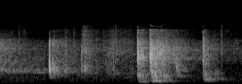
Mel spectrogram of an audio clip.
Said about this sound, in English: You mind closing the door?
